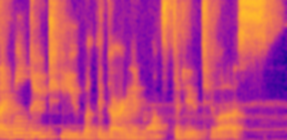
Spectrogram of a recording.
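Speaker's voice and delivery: muttered grumble under the breath, half to oneself. In a roleplay scene, a character speaks to another, muttered under her breath. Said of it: "She just under her breath says".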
